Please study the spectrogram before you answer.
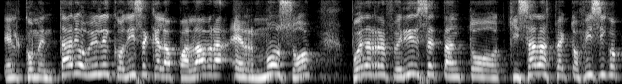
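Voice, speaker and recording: A preacher delivering a dramatized sermon, telling the story with lively asides and questions to the congregation. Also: mid-range voice. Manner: animated storytelling with humorous asides.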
